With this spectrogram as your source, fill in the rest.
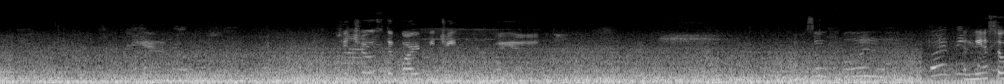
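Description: A car engine hums steadily with road rumble inside a moving car.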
